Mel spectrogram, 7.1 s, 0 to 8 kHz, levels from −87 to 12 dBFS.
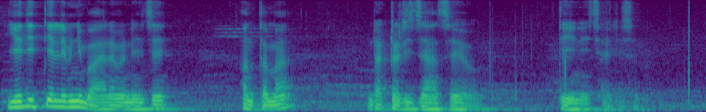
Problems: none marked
